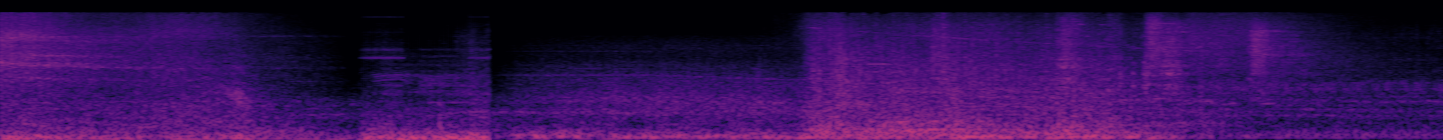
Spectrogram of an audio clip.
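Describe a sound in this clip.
A vehicle's thrusters roar as it drops and lands heavily.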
